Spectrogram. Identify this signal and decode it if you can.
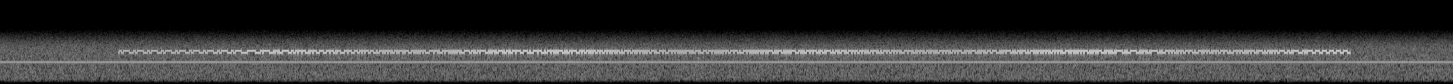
NAVTEX (SITOR-B), 100 baud, 170 Hz shift, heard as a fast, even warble, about 1750 Hz centre, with radio static and a steady whistle near 1050 Hz. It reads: ZCZC NA14 NAV WARNING 194. WRECK IN PSN 30-27N 032-59W. WIDE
